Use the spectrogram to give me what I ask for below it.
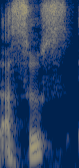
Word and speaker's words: Asus: But according to Asus, that's how you pronounce it, Asus,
